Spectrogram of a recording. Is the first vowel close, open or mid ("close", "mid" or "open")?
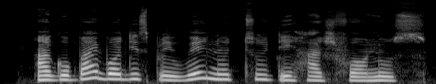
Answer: open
